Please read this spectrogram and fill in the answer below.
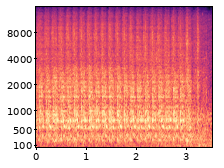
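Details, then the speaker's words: Classic VW Scirocco, sat for a year; steady rhythmic cranking at about two beats per second with no firing catch. The fuel filter is not filling and the pump is weak, with cracked fuel lines. Won't start, a fuel delivery fault. "Nothing. We have a problem with fuel delivery then. The pump seems like it's kind of trying. It's just not overly enthusiastic about it."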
